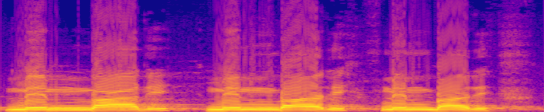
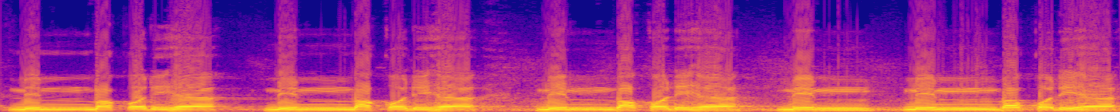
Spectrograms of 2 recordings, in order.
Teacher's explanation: नून साकिन की जगह पर हमने यहाँ पर मीम की आवाज़ निकालनी है और आवाज़ को नाक में भी लेकर जाना है और इसको पढ़ना है, मिम बा कौरी है, मिम बा कौरी है, मिम बा कौरी है, मिम बा कौरी है। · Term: इखलाब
